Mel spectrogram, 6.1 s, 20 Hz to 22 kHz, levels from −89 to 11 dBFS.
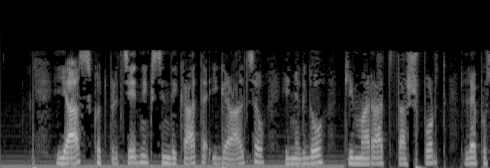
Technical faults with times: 0.00-6.13 AAC compression
0.00-4.30 mains hum
0.41 DC step
2.78 DC step
5.20 DC step

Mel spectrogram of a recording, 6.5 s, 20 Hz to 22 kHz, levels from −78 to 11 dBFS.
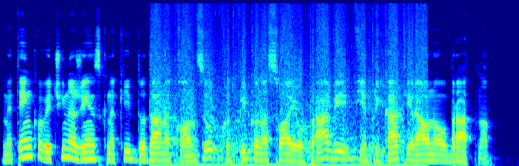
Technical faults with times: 1.86-5.34 stuck bit

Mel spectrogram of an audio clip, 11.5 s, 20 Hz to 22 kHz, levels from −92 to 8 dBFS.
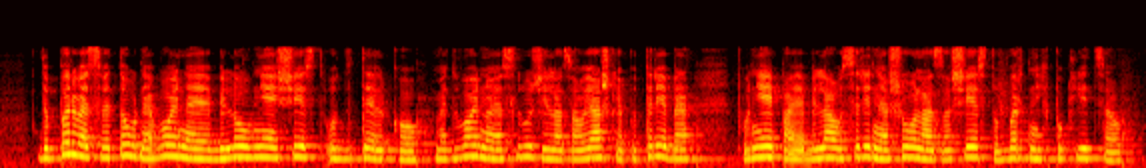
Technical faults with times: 0.00-11.47 Bluetooth LC3 compression

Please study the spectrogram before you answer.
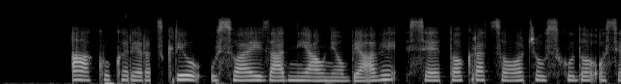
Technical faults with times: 0.00-6.22 Bluetooth SBC compression
1.50-6.22 input switched to a poorer device

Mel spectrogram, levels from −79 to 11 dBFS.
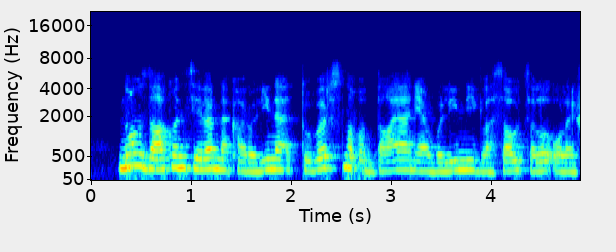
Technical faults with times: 0.36-0.43 AMR bit errors
2.54-2.83 AMR bit errors

